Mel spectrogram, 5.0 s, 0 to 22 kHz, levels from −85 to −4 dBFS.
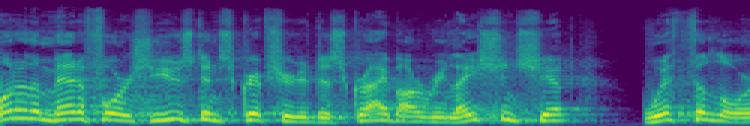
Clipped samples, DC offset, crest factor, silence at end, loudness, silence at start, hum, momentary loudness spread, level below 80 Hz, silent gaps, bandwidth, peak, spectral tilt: under 0.1%; under 0.1%; 14 dB; 0 s; -15 LUFS; 0 s; none; 4 LU; -68 dBFS; none; 16.5 kHz; -2 dBFS; -6 dB/octave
